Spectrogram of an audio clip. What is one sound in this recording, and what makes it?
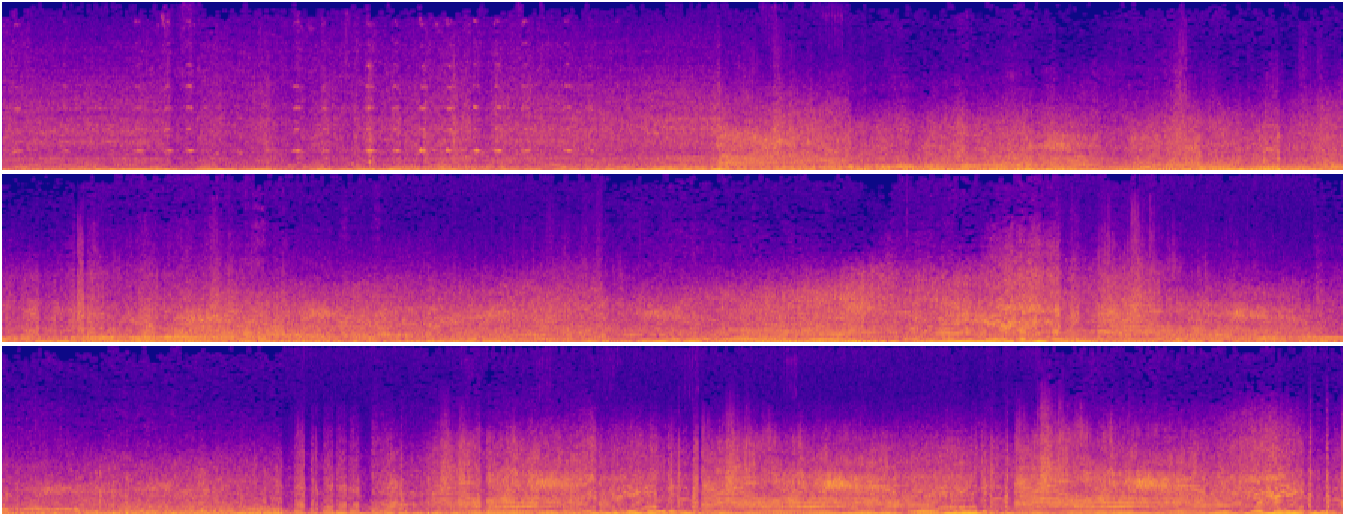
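Tyres squeal on asphalt through the bends.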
